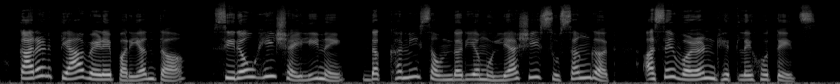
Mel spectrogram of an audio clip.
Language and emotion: Marathi, neutral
